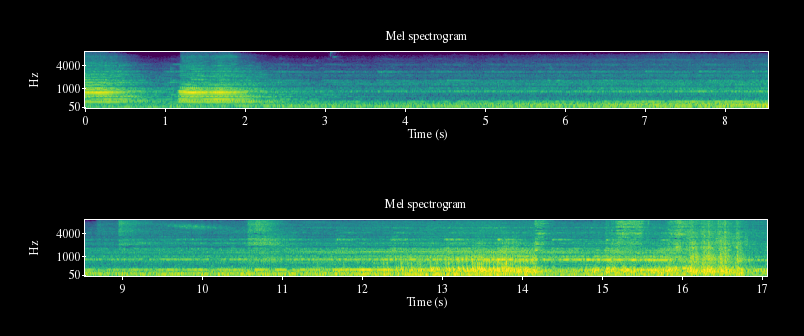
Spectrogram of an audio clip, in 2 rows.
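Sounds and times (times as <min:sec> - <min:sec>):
diesel locomotive engine: 0:00.0 - 0:17.0
train rumble: 0:00.0 - 0:17.0
brief air hisses: 0:10.6 - 0:11.1, 0:15.1 - 0:15.6.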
